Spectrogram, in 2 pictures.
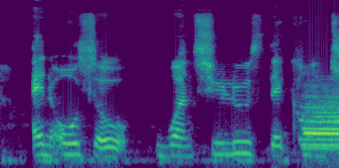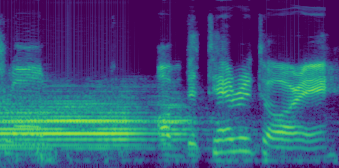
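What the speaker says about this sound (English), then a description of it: "That's the train." A train passing in the background gives a loud, sustained horn blast with steady tonal harmonics for about two seconds, mixed with rumbling noise, while a person keeps talking before and after it.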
